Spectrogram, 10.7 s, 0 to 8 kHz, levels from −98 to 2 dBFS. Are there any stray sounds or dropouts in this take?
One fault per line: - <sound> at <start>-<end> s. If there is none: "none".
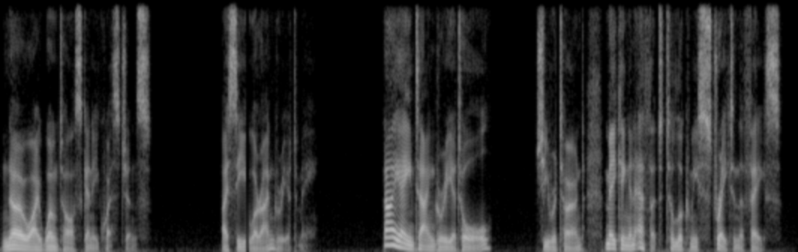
- dropout at 3.3-3.3 s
